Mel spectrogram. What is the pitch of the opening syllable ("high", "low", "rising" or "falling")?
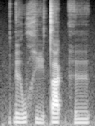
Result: rising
